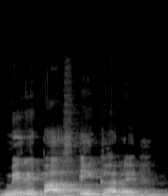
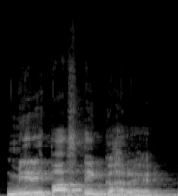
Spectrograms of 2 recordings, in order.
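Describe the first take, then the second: First: Slow with एक stressed. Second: Slow with मेरे stressed. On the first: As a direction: lean on एक, keep मेरे पास light. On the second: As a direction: lean on मेरे, then slow through पास एक घर है. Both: Shown as a demonstration. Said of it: "बोल रहा है कि".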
